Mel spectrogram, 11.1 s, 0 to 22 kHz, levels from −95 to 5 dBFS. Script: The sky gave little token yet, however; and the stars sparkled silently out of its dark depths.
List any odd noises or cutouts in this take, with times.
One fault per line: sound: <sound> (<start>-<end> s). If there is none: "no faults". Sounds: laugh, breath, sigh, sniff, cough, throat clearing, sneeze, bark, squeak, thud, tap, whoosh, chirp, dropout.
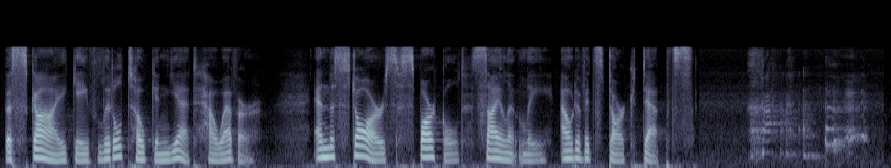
sound: laugh (9.3-10.9 s)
